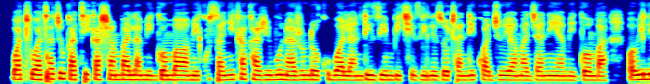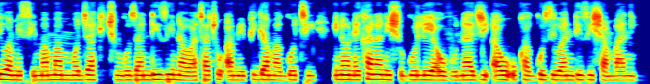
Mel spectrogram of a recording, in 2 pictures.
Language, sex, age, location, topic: Swahili, female, 18-24, Mombasa, agriculture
